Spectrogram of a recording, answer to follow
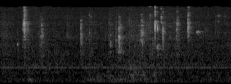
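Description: Faint, irregular clicks from a computer being operated, over a low steady room hum.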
